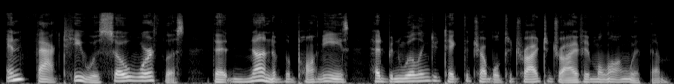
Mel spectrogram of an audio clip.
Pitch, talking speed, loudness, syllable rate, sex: 130 Hz, 230 wpm, -19 LUFS, 5.2 syllables/s, female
